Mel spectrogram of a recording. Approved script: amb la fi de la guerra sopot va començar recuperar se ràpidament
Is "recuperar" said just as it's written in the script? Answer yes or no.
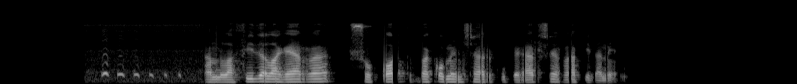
yes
